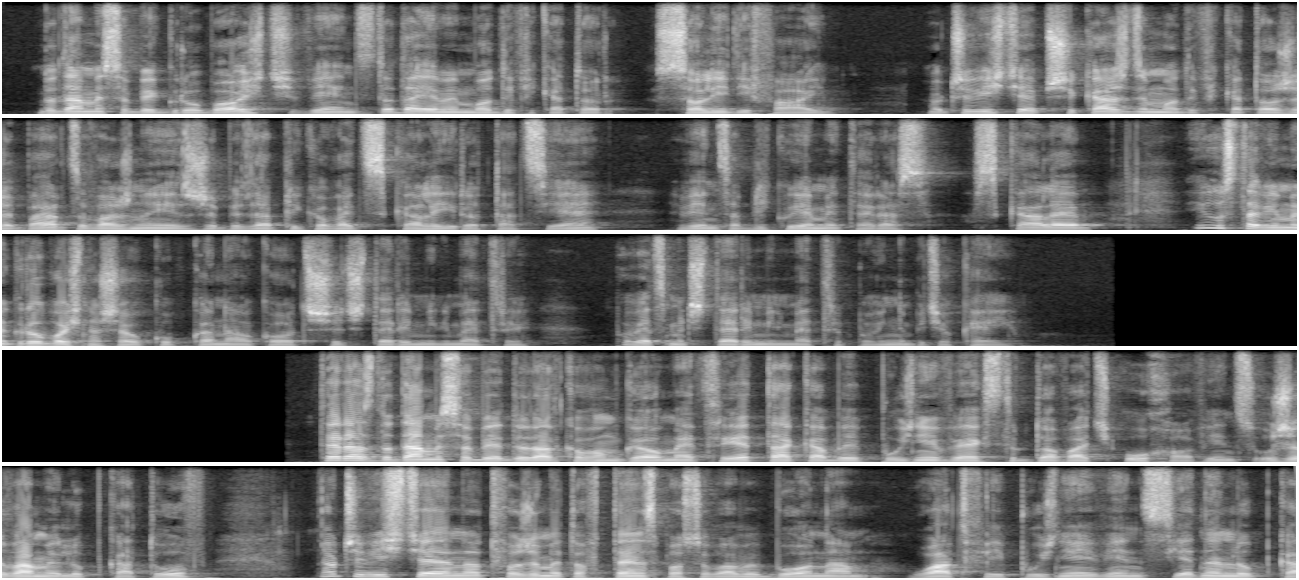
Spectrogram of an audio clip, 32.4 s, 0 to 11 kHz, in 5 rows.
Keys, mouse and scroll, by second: 0.7 click, 9.5 ctrl+a, 14.3 click, 20.3 click, 20.8-22.4 scroll up 7, 27.5 ctrl+r.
